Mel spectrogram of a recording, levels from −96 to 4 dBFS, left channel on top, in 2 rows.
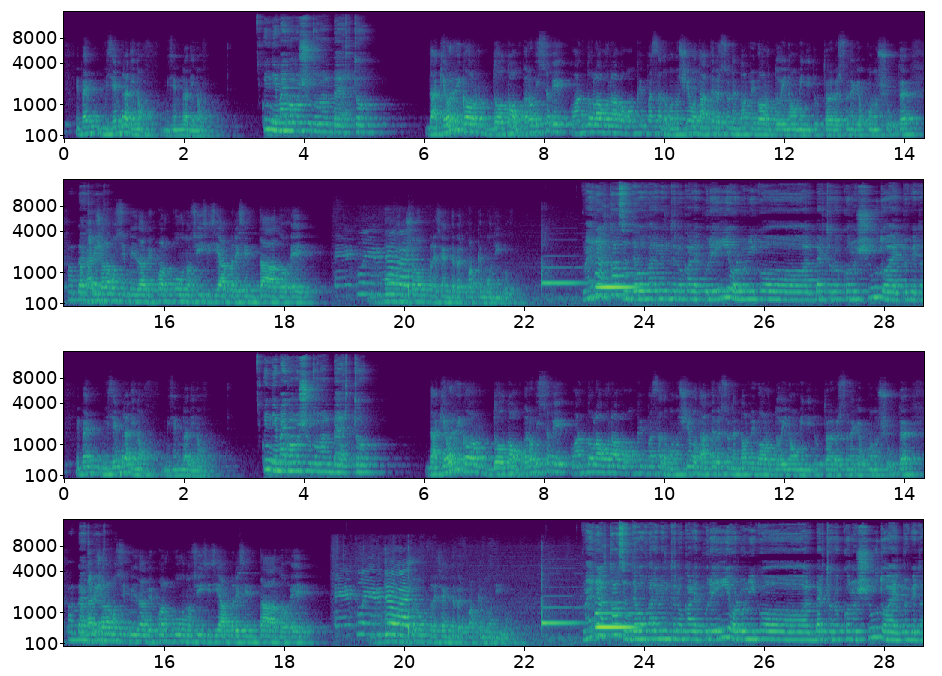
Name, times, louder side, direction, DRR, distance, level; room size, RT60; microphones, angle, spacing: voice 1, 0.2-1.4 1.6-2.3 6.0-14.3 14.6-18.3 19.4-21.8, equal, 50° left, 0 dB, 2.7 m, -34 dB
voice 2, 3.3-5.1 14.4-15.0 23.0-28.6, right 2 dB, 10° right, -5 dB, 1.9 m, -32 dB
sound 1, 18.9-20.1 22.3-23.9, right 3 dB, 80° right, 0.8 m, -24 dB
10.5 x 9.0 x 5.6 m, 1.0 s
head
